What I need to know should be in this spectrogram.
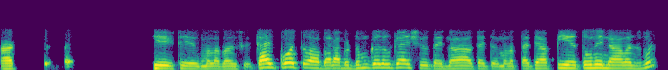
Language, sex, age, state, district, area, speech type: Kashmiri, male, 18-30, Jammu and Kashmir, Ganderbal, rural, conversation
